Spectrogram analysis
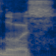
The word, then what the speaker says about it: Louis: Well, usually uh you know it's technically pronounced Louis, but everybody calls me Lewis. So it's Lewis.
